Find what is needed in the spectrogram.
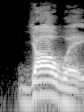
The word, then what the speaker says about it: Yahweh: Yahweh is how we pronounce it sometimes.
